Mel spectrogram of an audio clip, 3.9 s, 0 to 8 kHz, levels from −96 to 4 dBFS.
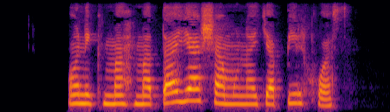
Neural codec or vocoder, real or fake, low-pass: none; real; 7.2 kHz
